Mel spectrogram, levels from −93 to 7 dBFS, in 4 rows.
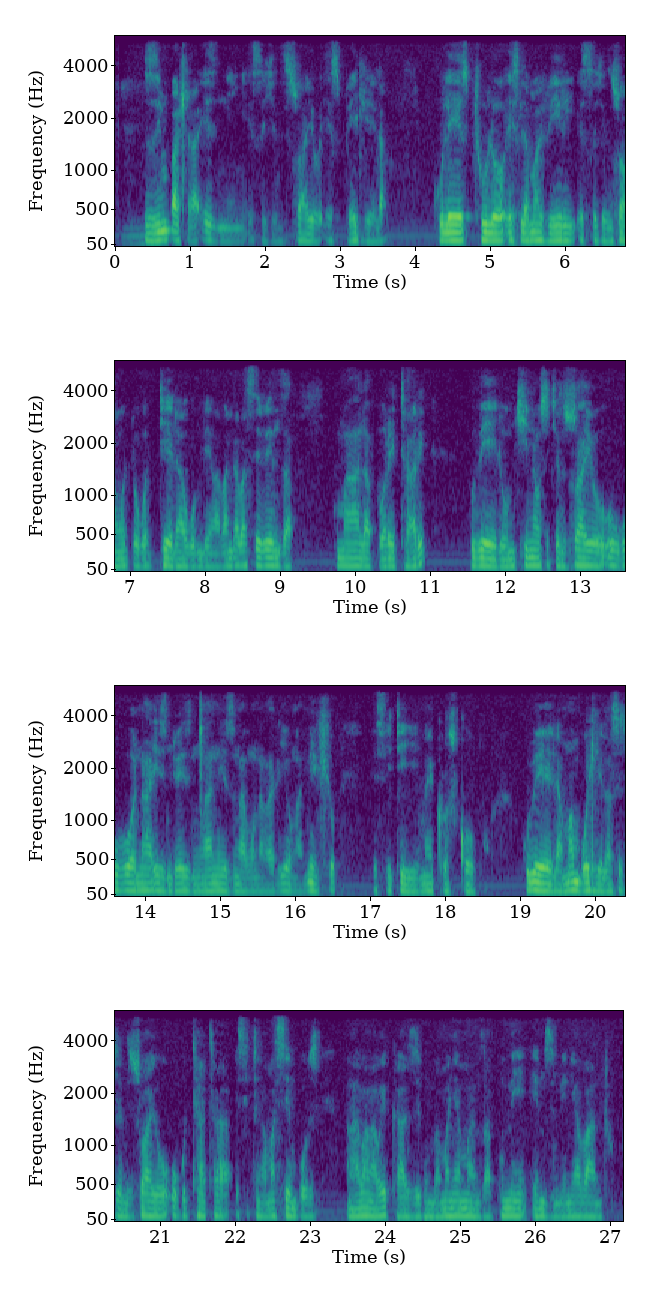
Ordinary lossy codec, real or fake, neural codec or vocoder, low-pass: AAC, 32 kbps; real; none; 5.4 kHz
